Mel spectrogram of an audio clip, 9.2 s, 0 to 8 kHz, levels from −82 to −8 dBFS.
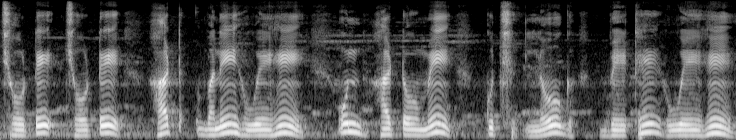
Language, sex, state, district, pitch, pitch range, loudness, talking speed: Hindi, male, Madhya Pradesh, Dhar, 130 Hz, 115-155 Hz, -18 LUFS, 85 wpm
